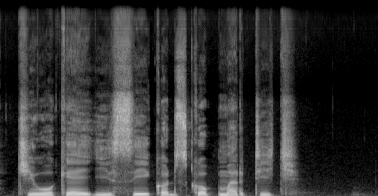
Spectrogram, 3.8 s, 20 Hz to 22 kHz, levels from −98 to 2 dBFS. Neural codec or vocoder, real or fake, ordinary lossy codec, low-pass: vocoder, 44.1 kHz, 128 mel bands every 256 samples, BigVGAN v2; fake; none; none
